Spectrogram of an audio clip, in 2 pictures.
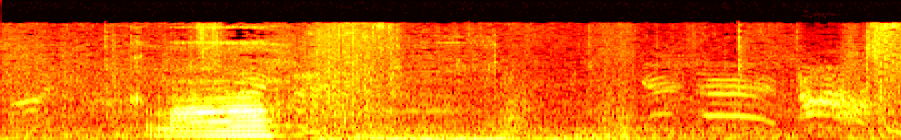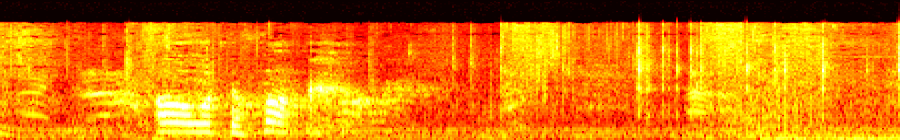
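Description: Game characters grunt and shout.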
